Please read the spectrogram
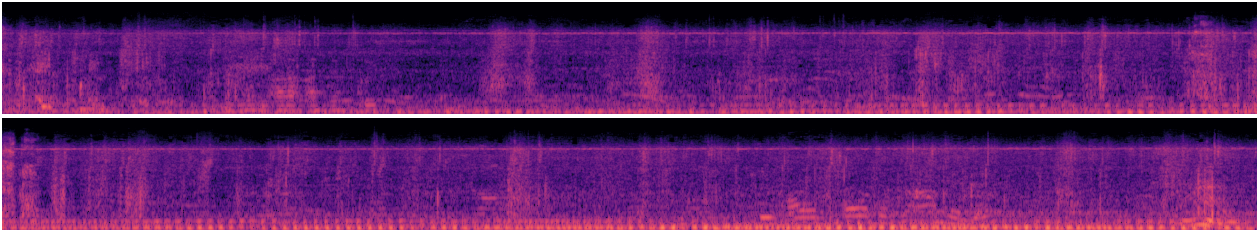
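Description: Footsteps crunching and crackling through dry leaf litter, in many short irregular crackles, over a steady low hum.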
